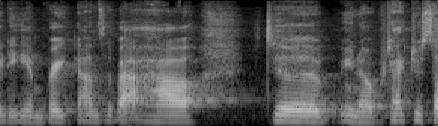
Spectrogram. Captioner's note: none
